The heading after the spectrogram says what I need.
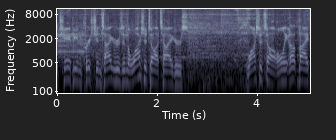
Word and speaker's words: Ouachita: Back in Texas, everybody pronounces it Wichita, but really, it's Ouachita. Ouachita. How would you pronounce it? Ouachita. Washita.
